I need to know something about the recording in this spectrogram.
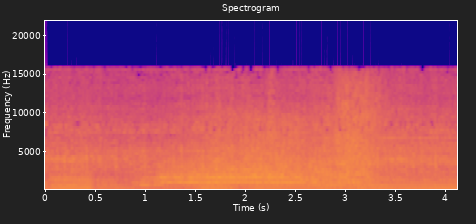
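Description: Tyres screech as a car slides through a corner.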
